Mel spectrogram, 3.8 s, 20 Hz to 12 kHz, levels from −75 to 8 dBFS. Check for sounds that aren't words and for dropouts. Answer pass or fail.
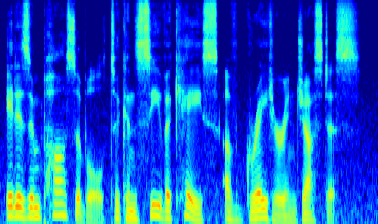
pass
